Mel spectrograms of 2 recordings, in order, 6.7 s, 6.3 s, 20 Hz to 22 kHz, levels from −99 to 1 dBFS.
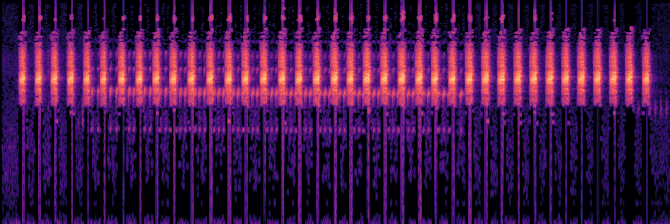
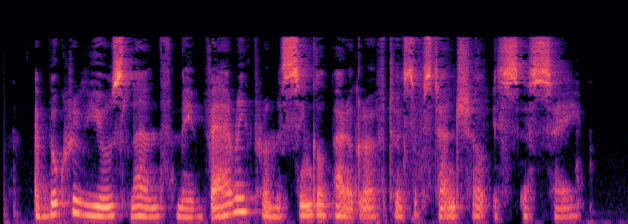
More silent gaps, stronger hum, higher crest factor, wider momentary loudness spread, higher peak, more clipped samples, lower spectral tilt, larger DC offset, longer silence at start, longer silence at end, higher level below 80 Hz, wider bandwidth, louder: neither; neither; second, 14 dB vs 22 dB; second, 3 LU vs 14 LU; first, 0 dBFS vs -4 dBFS; first, 0.2% vs under 0.1%; second, 8 dB/octave vs -3.5 dB/octave; neither; second, 0.2 s vs 0.35 s; second, 0.2 s vs 0.5 s; second, -76 dBFS vs -56 dBFS; first, over 20 kHz vs 11.5 kHz; first, -11 LUFS vs -23 LUFS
